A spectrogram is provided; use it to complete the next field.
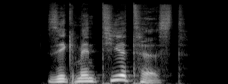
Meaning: inflection of segmentieren: 1. second-person singular preterite 2. second-person singular subjunctive II
- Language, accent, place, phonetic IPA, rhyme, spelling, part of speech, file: German, Germany, Berlin, [zɛɡmɛnˈtiːɐ̯təst], -iːɐ̯təst, segmentiertest, verb, De-segmentiertest.ogg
